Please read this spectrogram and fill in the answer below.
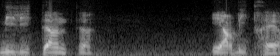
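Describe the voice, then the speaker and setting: A man's bright, sharp tone at a medium pitch. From southern France, Provence. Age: 60s. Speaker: municipal election candidate. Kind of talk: campaign self-presentation. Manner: halting, with hesitations.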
